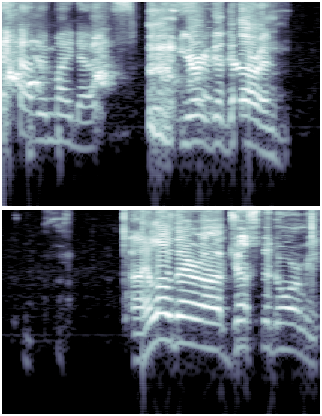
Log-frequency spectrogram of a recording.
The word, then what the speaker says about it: Gagarin: Yuri Gagarin.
